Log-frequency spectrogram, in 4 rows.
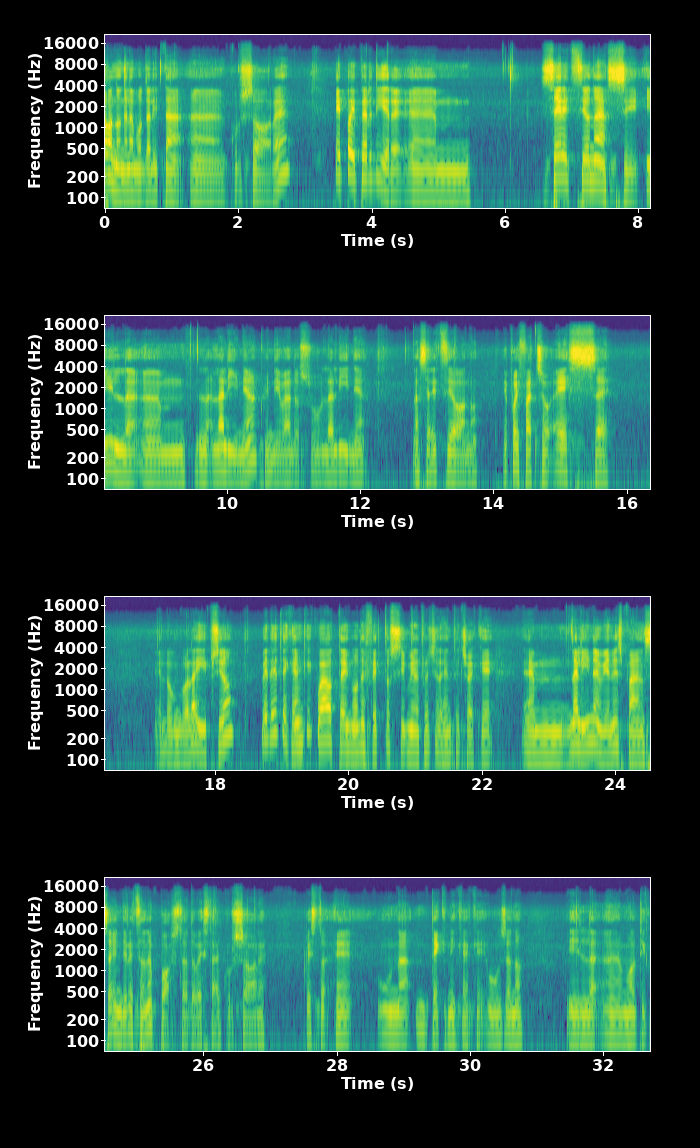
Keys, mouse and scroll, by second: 0.9 click, 2.0 click, 11.5 click, 13.2 right click, 15.6 s, 17.8 y.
